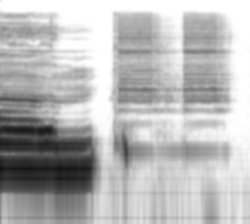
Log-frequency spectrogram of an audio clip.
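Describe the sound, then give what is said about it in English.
An electronic alarm goes off in loud, steady bursts: a low buzzing tone first, then two bright, harmonic-rich beeps separated by short gaps, with no voices. “Oops. My alarm just went off.”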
